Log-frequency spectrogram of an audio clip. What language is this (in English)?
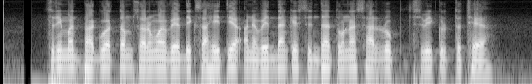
Gujarati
